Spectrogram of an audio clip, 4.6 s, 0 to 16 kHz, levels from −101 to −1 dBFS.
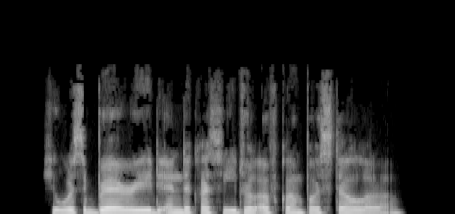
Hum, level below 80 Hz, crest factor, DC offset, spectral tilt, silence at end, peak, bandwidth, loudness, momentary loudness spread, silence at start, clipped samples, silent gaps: none; -68 dBFS; 18 dB; under 0.1%; -6 dB/octave; 0.55 s; -6 dBFS; 10 kHz; -23 LUFS; 11 LU; 0.45 s; under 0.1%; none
